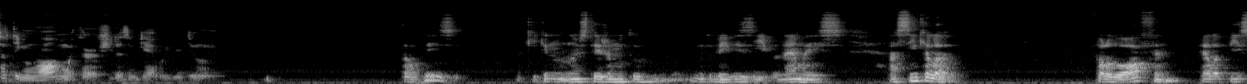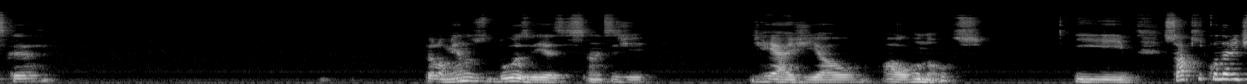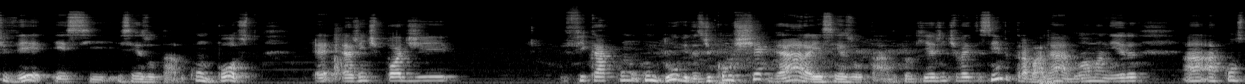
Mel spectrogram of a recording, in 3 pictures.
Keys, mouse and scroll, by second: 2.5 Escape, 3.7-21.0 drag.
